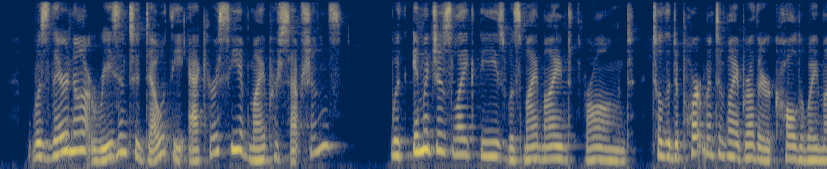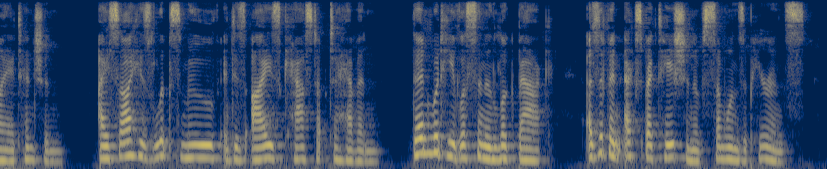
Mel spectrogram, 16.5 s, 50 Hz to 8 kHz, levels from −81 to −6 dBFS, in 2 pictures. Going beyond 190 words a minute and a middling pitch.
Yes: fast, 205 wpm; medium, 180 Hz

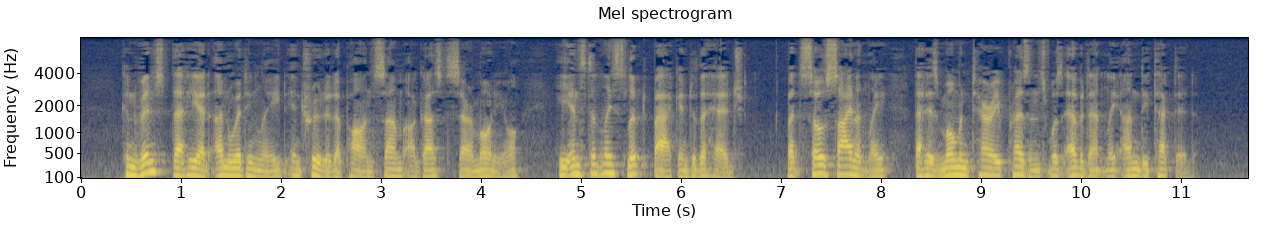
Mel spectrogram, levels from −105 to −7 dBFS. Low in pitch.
Yes: low, 105 Hz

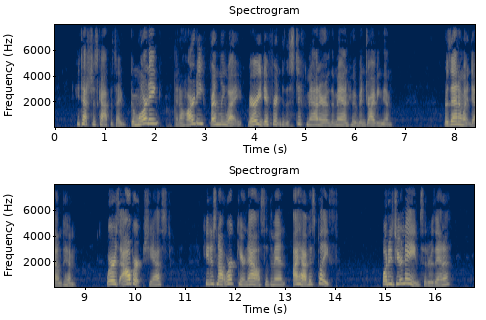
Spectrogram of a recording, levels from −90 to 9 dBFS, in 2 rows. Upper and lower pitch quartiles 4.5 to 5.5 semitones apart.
Yes: average, 4.9 semitones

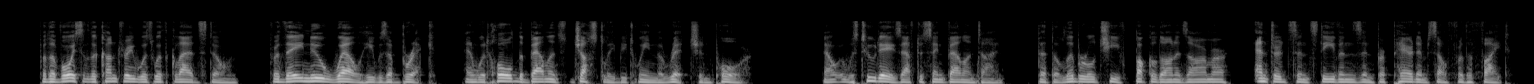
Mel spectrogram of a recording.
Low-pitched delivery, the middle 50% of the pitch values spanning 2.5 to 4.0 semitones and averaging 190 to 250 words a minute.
Yes: low, 115 Hz; average, 3.4 semitones; fast, 205 wpm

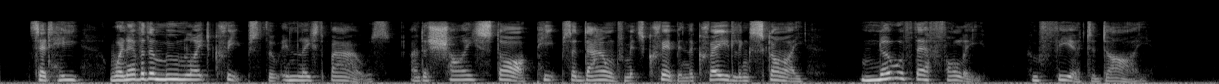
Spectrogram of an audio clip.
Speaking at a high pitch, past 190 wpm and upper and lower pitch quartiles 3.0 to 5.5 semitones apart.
No: high, 195 Hz; average, 150 wpm; average, 3.7 semitones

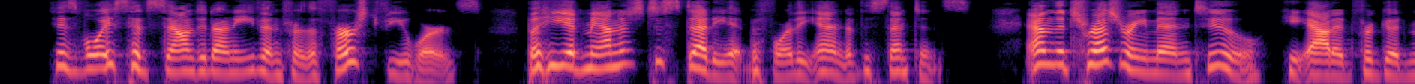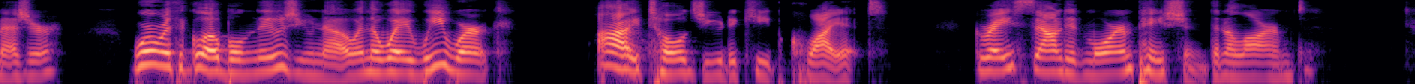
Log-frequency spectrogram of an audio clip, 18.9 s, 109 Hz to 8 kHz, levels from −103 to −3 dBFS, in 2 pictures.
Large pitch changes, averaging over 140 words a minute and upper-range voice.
Yes: wide, 5.8 semitones; average, 180 wpm; high, 200 Hz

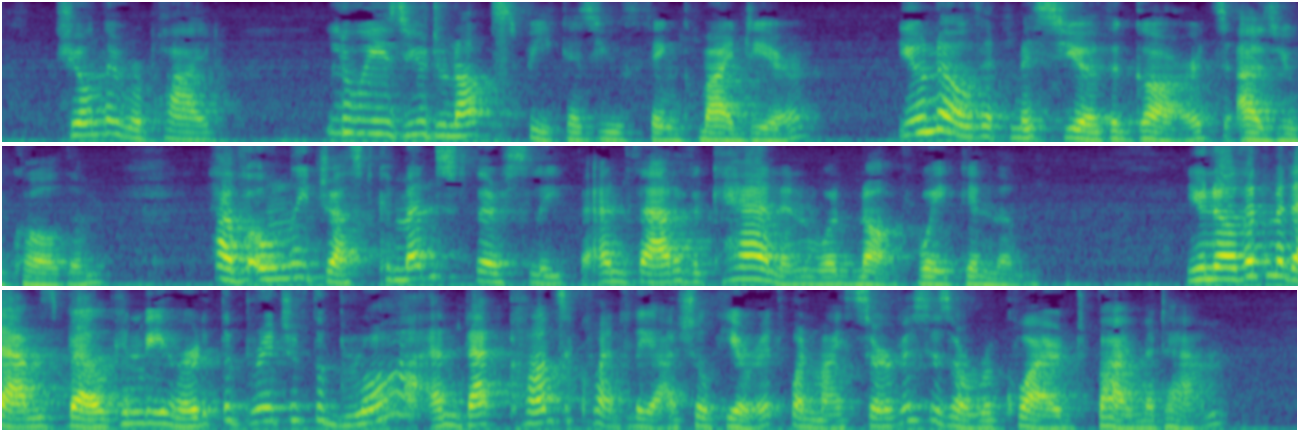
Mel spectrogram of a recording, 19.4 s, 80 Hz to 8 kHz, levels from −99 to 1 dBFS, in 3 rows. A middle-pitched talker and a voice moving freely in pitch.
Yes: medium, 170 Hz; wide, 8.9 semitones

